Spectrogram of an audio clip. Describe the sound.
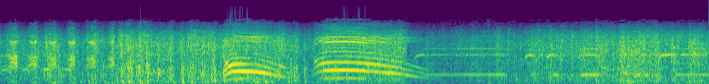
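A train starting to move: a low rumbling churn runs throughout, broken midway by two loud, falling whistle-like tones, then settles into steadier sustained tones over continued rumble.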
